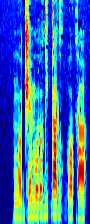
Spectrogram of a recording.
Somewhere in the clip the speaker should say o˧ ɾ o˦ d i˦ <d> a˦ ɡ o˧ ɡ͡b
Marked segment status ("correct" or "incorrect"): incorrect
